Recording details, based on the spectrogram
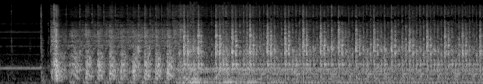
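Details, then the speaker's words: Mercedes 300TD wagon diesel: it catches and settles to an idle with a steady, deep knock of about three beats a second, deeper than normal injector clatter; cause suspected, not confirmed. "It's a little bit deeper knock than you normally hear just with fuel injector noise. That is not a normal diesel clatter."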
